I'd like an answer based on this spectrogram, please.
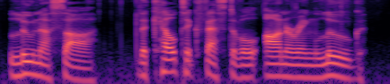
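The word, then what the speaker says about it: Lughnasadh: Lugnasad, pronounced Lunasa, the Celtic festival honoring Lug, the god of light, craftsmanship, and war.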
